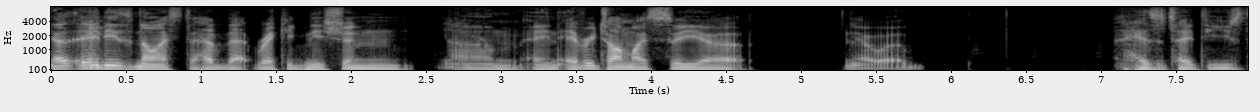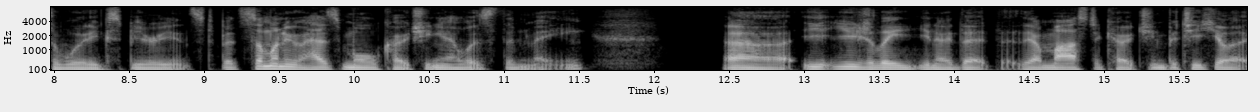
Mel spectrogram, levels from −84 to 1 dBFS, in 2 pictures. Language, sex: English, male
